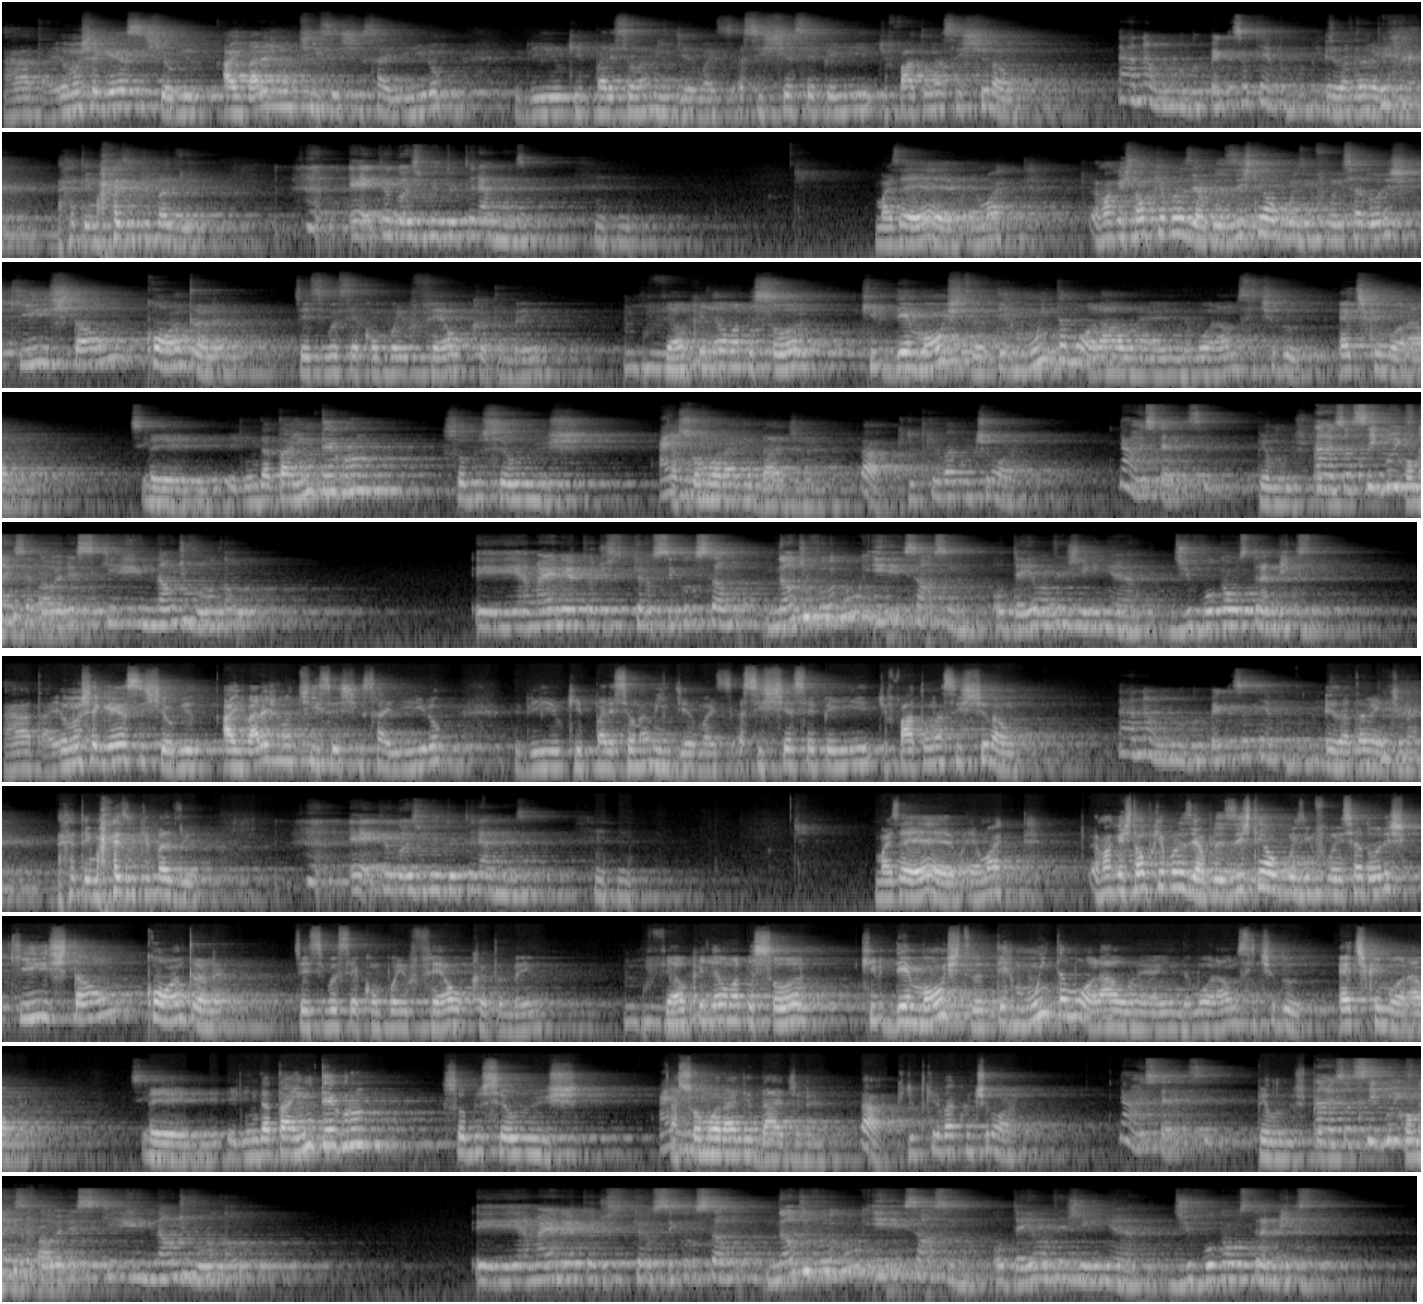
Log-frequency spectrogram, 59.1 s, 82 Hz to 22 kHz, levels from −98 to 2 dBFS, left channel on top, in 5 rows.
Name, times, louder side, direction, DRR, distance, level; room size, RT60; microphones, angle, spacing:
voice 1, 0.0-8.5 11.0-11.8 12.3-13.5 16.8-17.1 18.4-18.5 19.1-20.5 20.9-25.6 26.1-28.2 29.0-30.4 30.8-35.7 36.7-38.6 39.2-40.3 41.0-42.3 42.6-43.9 45.9-46.6 47.2-47.8, right 3 dB, 40° right, 9 dB, 0.4 m, -30 dB
voice 2, 9.3-11.8 14.2-16.3 28.8-29.5 36.6-36.9 40.9-41.4 44.8-45.6 46.4-49.3 51.2-58.2, left 1 dB, 10° left, 2 dB, 0.6 m, -33 dB
8.5 x 7.3 x 3.6 m, 2.3 s
head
